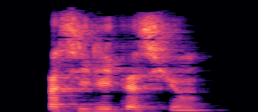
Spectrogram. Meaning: facilitation
- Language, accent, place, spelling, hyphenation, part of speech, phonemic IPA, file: French, France, Lyon, facilitation, fa‧ci‧li‧ta‧tion, noun, /fa.si.li.ta.sjɔ̃/, LL-Q150 (fra)-facilitation.wav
